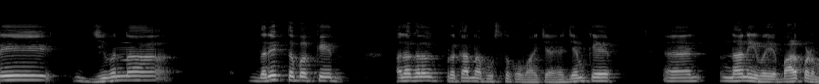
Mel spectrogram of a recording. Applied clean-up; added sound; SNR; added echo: neural mask model Resemble Enhance denoiser.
